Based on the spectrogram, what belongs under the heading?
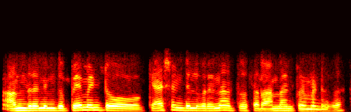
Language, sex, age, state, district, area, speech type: Kannada, male, 18-30, Karnataka, Mandya, rural, conversation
